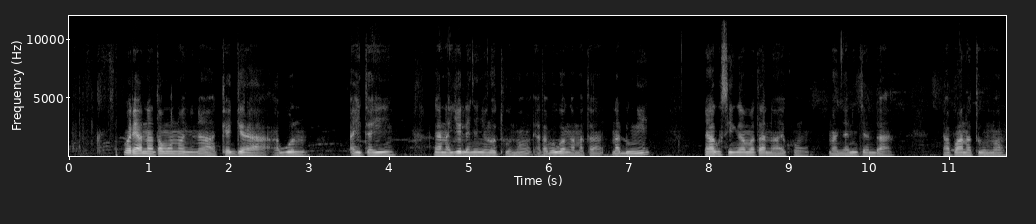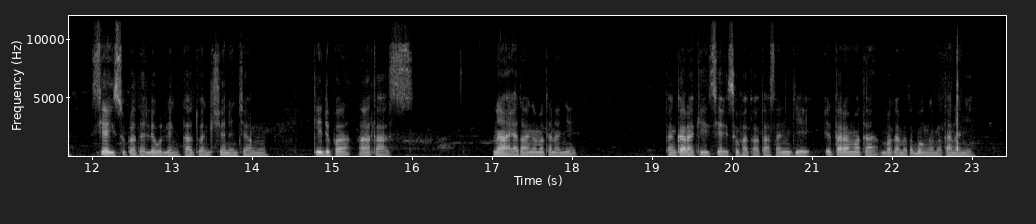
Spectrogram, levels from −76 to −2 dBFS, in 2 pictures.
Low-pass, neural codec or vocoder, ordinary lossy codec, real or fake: 10.8 kHz; none; Opus, 16 kbps; real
